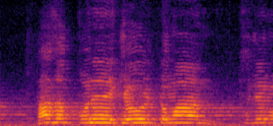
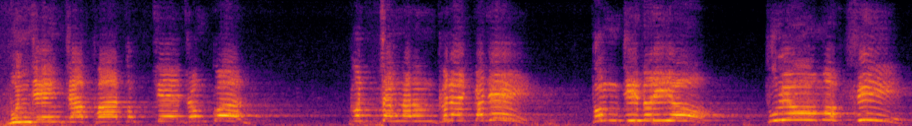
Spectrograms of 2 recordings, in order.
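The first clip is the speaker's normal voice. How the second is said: roaring rallying speech; 5 semitones higher than usual. Acted. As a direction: rouse the crowd like a rally leader. (군중을 선동하는 우렁찬 연설)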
